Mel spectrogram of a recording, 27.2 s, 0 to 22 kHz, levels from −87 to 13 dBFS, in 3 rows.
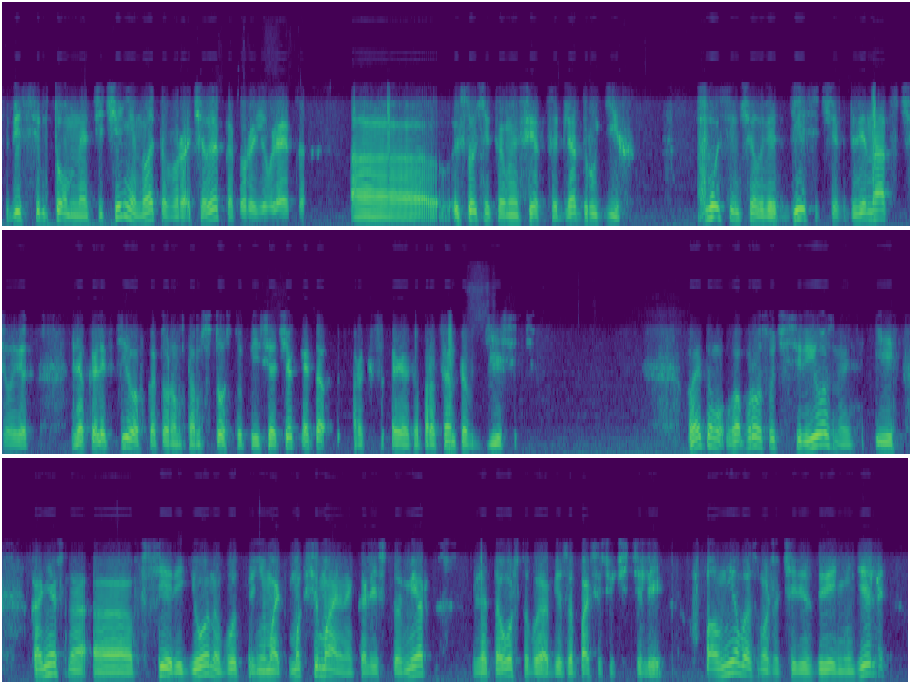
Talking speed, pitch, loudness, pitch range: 115 wpm, 110 Hz, -18 LUFS, 100-130 Hz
